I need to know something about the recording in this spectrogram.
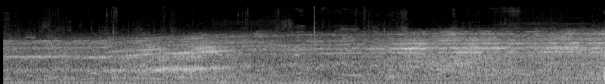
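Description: Avro Vulcan XH558's four Rolls-Royce Olympus turbojets during a flypast: a loud, steady jet roar with several high whining tones that drift slowly upward in pitch.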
